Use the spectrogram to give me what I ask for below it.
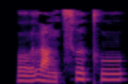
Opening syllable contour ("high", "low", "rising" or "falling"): rising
